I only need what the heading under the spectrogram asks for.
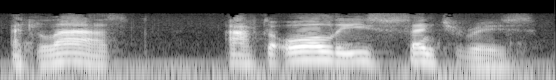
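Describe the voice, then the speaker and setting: An actor playing a meek, repentant former tyrant emperor with hesitant, humble rhymes, in 1940s radio drama style. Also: male voice, mid-range voice, animated, unhurried, fairly bright tone. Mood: wondering, happy. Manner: hesitant, humble, rhyming theatrical delivery. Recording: dull 1940s radio broadcast recording.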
